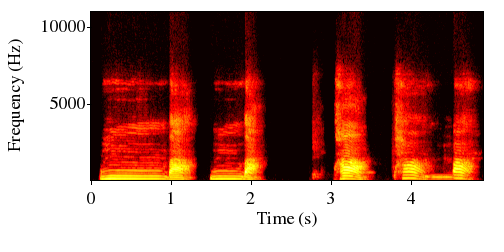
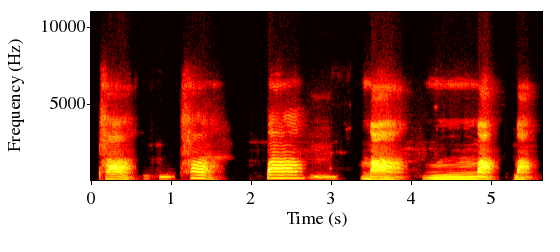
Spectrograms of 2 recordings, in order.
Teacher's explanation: 다 이 두 입술에서 나요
